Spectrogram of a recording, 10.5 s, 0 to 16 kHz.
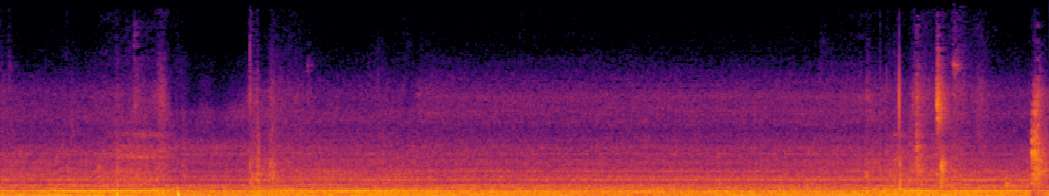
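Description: Steady running noise of a Long Island Rail Road M7 electric railcar heard from inside its small restroom: a low rumble with a constant hum over it, and a single sharp click about two seconds in.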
